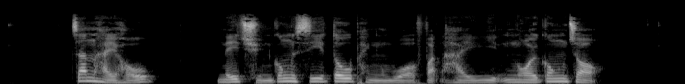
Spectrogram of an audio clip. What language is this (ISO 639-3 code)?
yue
